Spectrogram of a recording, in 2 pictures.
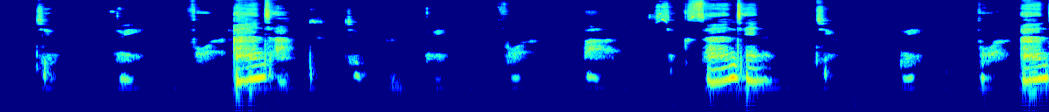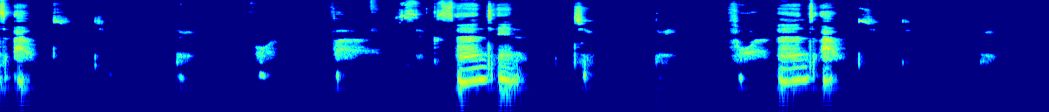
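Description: A young woman speaks calmly and slowly into a close microphone, with long pauses.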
